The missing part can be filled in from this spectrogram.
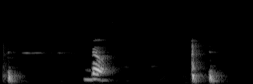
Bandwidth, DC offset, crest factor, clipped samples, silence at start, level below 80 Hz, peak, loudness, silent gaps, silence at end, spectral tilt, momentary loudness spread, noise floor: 4.5 kHz; under 0.1%; 22 dB; under 0.1%; 0.1 s; -72 dBFS; -10 dBFS; -29 LUFS; none; 0.35 s; -8.5 dB/octave; 17 LU; -74 dBFS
